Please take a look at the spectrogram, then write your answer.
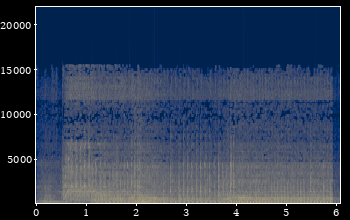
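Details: Yamaha NMAX scooter at idle: a rough, fast rattle rides over the engine beat at about four per second from the CVT; worn variator rollers and sliders.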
